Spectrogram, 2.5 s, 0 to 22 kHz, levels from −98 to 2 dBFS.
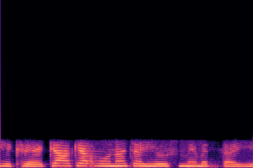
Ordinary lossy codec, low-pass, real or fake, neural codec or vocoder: Opus, 64 kbps; 3.6 kHz; real; none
